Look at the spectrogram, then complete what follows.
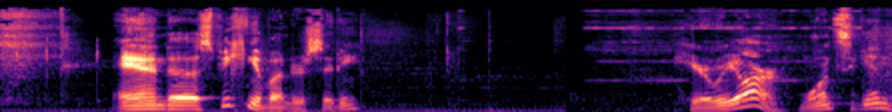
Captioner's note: gate squeaks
